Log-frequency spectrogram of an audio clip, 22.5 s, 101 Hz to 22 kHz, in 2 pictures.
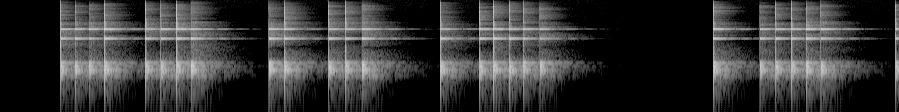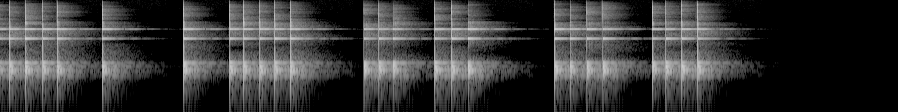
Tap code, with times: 0.8-6.8 THE
8.9-20.0 EVENT

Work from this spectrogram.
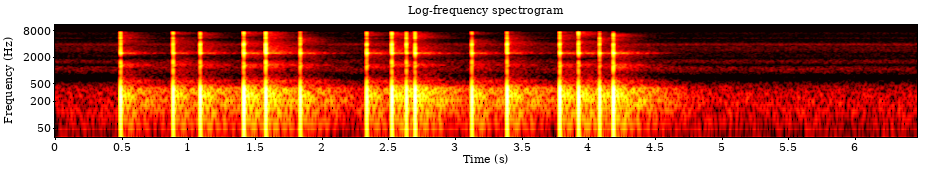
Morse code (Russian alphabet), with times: none

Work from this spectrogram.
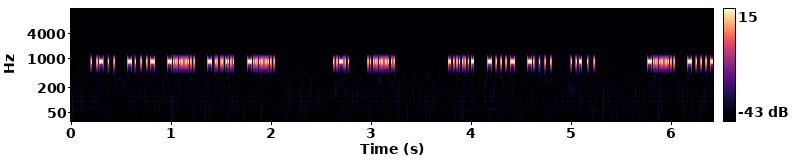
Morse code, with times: none

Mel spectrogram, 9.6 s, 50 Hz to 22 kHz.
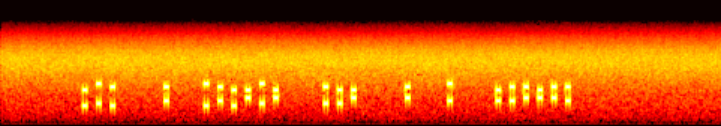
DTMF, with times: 1.1-1.5 162
2.2-2.2 8
2.7-3.7 381*6*
4.3-4.7 54*
5.4-5.5 0
6.0-6.0 9
6.6-7.6 780*08

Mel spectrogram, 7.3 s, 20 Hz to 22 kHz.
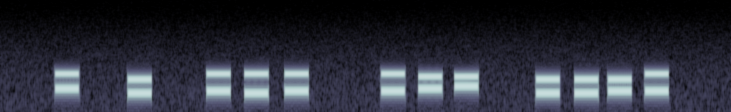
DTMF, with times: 0.5-0.8 9
1.3-1.5 1
2.1-3.1 636
3.8-4.8 680
5.4-6.7 1146

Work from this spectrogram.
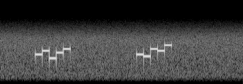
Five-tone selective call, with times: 0.4-0.7 57368
1.4-1.7 54870

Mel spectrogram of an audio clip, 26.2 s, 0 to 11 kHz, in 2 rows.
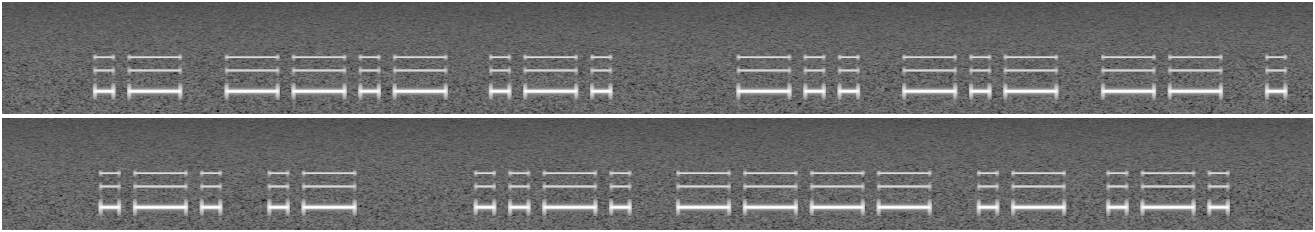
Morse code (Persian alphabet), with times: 0.9-6.1 اگر
7.4-12.8 دکمه
14.1-16.6 را
17.8-25.4 فشار

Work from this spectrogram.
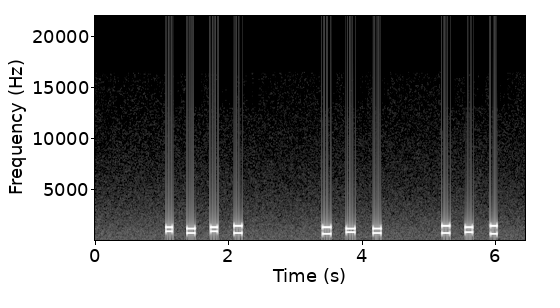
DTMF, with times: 1.1-2.2 0406
3.4-4.3 274
5.2-6.0 683

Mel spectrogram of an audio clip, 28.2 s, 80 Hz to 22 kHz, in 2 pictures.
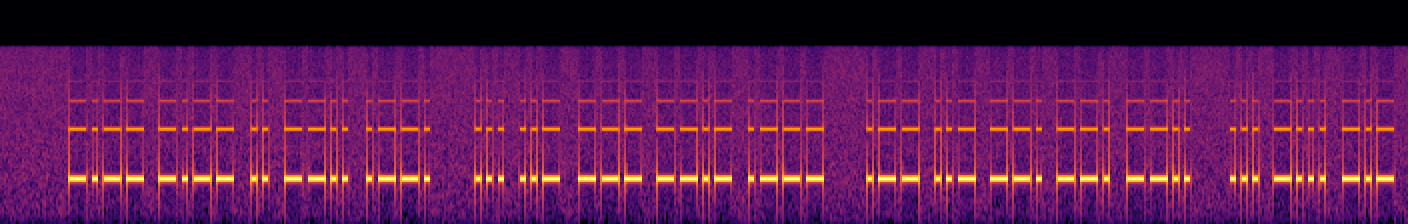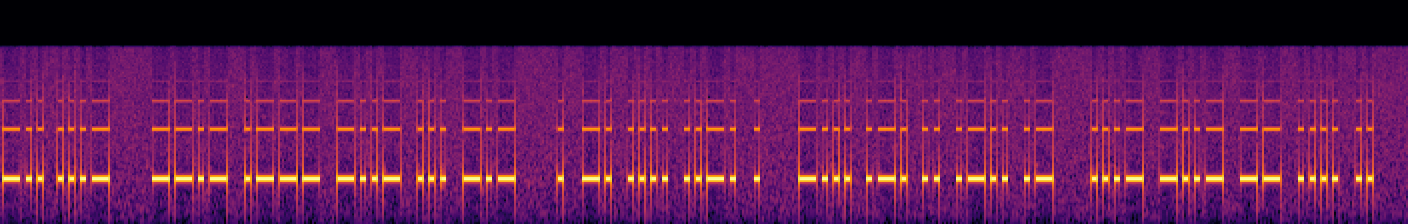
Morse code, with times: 0.7-4.3 YYIZP
4.8-8.2 SUOQJ
8.7-11.9 WUGGZ
12.3-15.2 SBKDV
15.6-19.2 QJXSK
19.7-21.7 ENHFE
22.1-24.6 BRILA
25.0-27.8 VXMHI

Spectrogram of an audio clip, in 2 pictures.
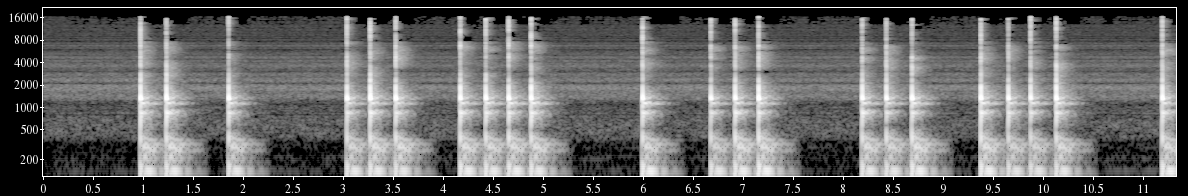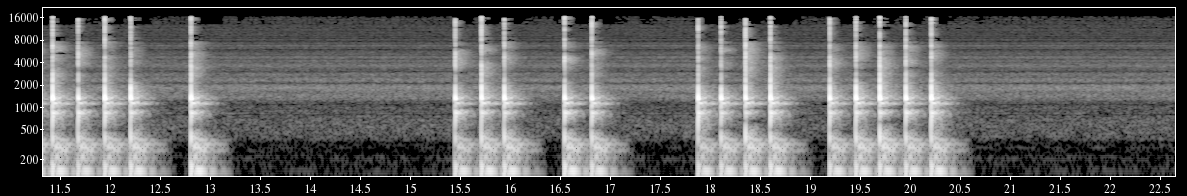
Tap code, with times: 1.0-12.9 FOCOV
15.4-20.3 MU

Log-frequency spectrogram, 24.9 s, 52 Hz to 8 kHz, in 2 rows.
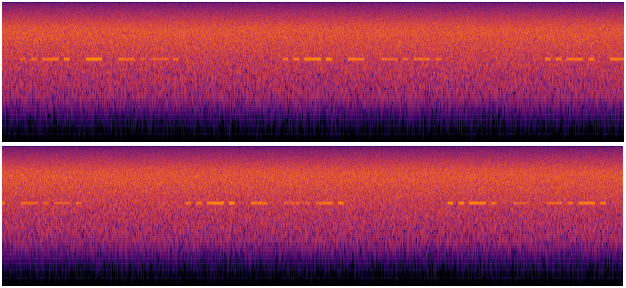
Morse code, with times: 0.4-3.5 FTC
5.6-8.8 FTC
10.9-14.0 FTC
16.1-19.3 FTC
21.4-24.5 FTC

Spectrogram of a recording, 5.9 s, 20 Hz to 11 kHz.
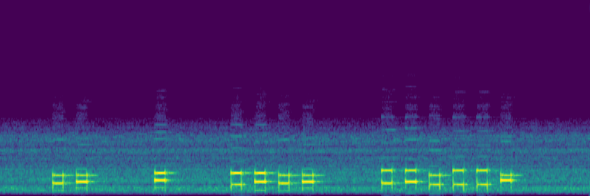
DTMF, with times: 0.5-0.9 47
1.6-1.7 0
2.3-3.1 2847
3.8-5.1 69133*

